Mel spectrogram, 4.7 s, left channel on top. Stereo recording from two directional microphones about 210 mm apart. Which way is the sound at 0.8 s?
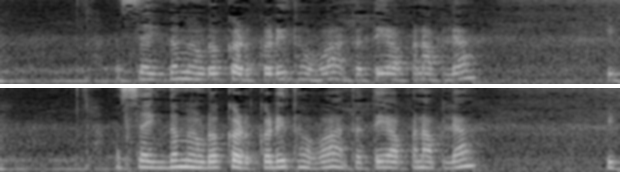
45° right (ahead or behind).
